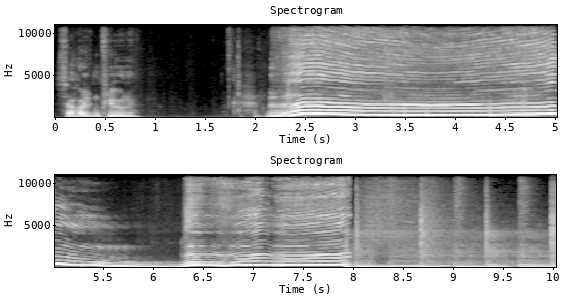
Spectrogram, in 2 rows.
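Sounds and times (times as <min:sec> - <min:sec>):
man's drawn-out vocal howl: 0:02.2 - 0:08.0.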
